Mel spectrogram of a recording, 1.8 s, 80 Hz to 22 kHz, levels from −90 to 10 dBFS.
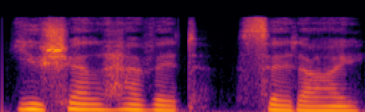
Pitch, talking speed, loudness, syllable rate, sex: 170 Hz, 195 wpm, -17 LUFS, 3.9 syllables/s, female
